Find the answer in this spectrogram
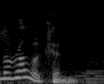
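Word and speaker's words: Lorroakan: I am Leroican. Leroican. I am most pleased to make your acquaintance. That's how you pronounce it.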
